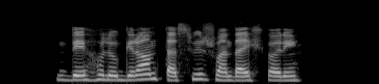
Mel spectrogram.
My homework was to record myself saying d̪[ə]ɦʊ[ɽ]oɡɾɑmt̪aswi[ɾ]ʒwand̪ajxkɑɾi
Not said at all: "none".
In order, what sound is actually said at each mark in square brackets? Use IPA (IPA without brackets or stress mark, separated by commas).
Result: ə, l, ɾ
